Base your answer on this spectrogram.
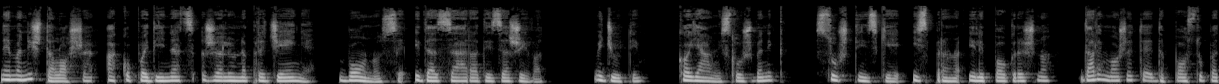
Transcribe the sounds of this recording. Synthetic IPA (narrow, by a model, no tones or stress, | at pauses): ne̞ːmaniʃt̪alo̞ʃeako̞poje̞d̪iːnat̪sʒe̞liunapɾe̞d͡ʑe̞ːɲe | bo̞ːnuseid̪az̥aɾad̪izaʒiʋo̞t̪ | me̞d͡ʑut̪im | kaojaːʋnislˠuʒbe̞nik | suʃt̪inskijeispɾaʋno̞ʔilipo̞ɡɾe̞ʃno | d̪alimo̞ʒet̪e̞d̪apo̞st̪upa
